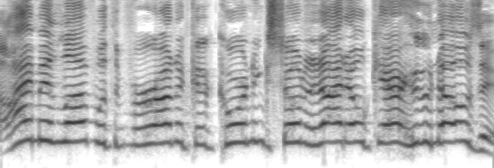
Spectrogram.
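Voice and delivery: high loud yell.

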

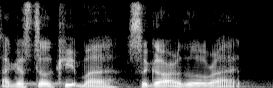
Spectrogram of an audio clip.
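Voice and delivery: scratchy, raspy politician voice. Joking about Hillary taking Bill's nuts as collateral: Bill Clinton voice. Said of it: "my new Bill Clinton impression".

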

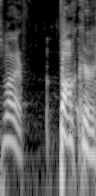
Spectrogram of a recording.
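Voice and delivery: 'motherfucker' stressed hard. Retelling a man firing up the show crowd, hitting 'motherfucker' hard. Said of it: "he hits the word motherfucker so hard".

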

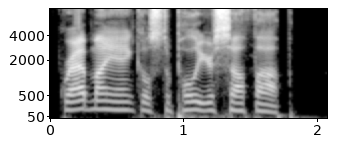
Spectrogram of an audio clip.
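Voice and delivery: ordinary delivery, nothing marked

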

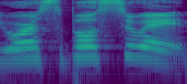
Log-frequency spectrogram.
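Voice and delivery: put-on French accent. Retelling what a man said during sex, imitating his french accent. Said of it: "in his French accent".

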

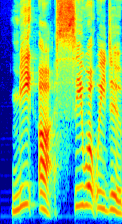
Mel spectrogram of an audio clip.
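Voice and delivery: ordinary talk

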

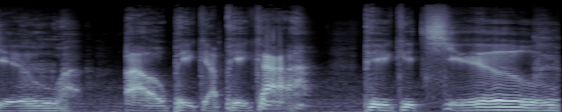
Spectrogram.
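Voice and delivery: put-on low, wheezing, old smoker voice. Mocking another speaker's Pikachu audition, asthmatic 90-year-old Pikachu voice. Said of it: "so it sounds like a 90-year-old asthmatic".

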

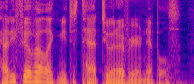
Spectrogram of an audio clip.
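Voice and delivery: ordinary talk

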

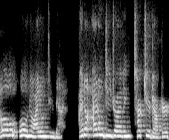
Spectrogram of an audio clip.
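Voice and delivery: ordinary talk

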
